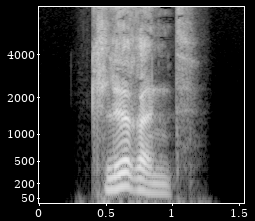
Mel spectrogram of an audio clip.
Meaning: present participle of klirren
- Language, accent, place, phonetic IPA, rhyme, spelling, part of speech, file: German, Germany, Berlin, [ˈklɪʁənt], -ɪʁənt, klirrend, verb, De-klirrend.ogg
